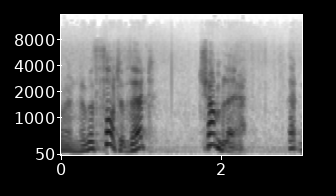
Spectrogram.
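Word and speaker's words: Cholmondeley: is in no way pronounced the way it is spelled. Oh, Joe, I never thought of that. Chumlay.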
